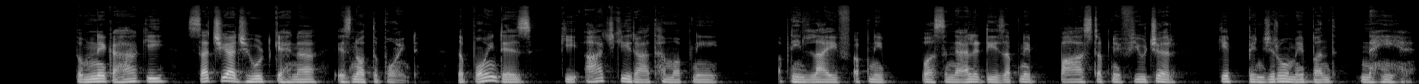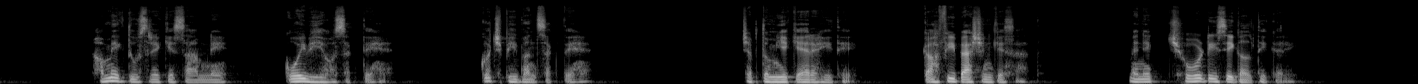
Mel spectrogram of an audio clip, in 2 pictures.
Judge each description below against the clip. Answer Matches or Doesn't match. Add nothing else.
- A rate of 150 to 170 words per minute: Doesn't match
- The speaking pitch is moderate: Doesn't match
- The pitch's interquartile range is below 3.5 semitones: Matches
